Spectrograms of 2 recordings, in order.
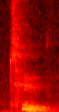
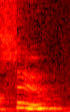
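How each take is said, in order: First: The word begins with a t sound. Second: The word begins with an s sound. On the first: The speaker calls it right. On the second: The speaker calls it wrong.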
